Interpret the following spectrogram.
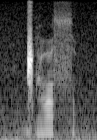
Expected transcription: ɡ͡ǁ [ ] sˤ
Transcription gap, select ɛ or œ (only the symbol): œ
